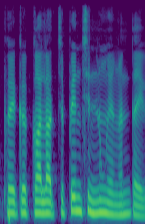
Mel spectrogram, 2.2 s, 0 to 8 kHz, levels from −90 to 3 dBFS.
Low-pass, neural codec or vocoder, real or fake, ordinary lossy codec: 7.2 kHz; none; real; none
